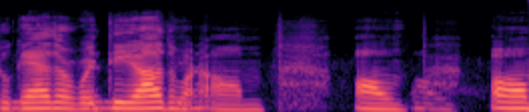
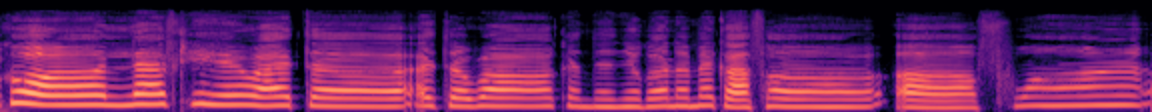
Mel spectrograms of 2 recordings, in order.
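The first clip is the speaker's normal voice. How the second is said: hammed-up fake accent, higher and louder, W for R; 5 semitones higher, 5 dB louder than usual.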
